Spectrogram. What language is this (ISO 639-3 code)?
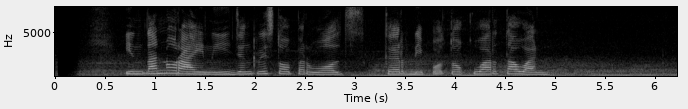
sun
